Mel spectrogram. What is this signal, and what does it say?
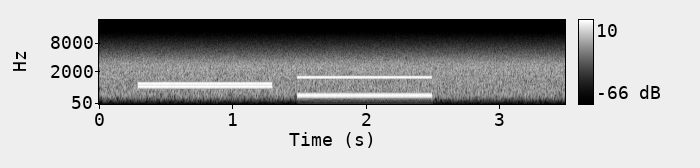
Aircraft SELCAL, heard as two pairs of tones, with radio hiss. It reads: KM-BS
